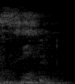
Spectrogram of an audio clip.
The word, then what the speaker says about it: sync: Kalau instruktur strong nation ya S Y N C dibacanya sing dari kata syronize.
